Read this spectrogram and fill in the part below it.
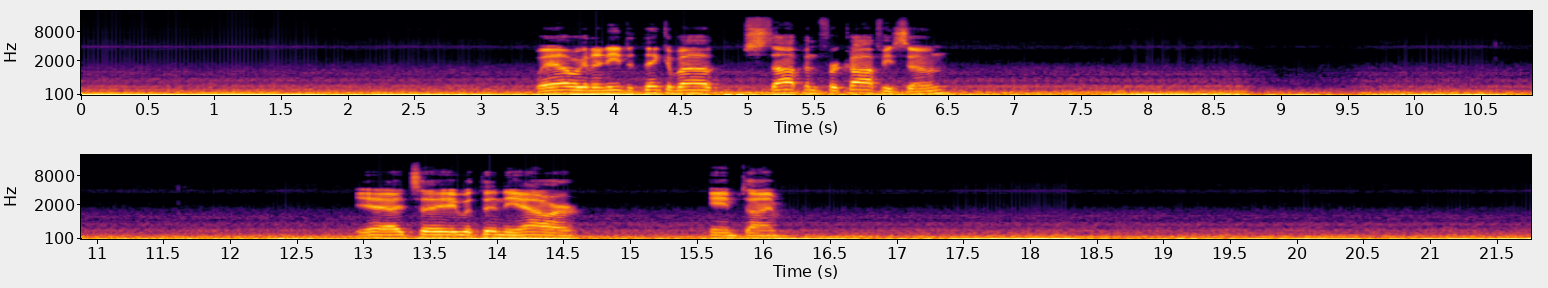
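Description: A truck engine drones low and steady.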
